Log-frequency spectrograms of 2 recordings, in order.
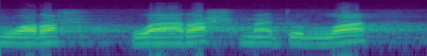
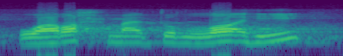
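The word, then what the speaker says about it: ورحمة الله: pasti Euro nyata dikenal jangan dibaca assalamualaikum wa rahmatullah wa barakatuh jangan tapi warohmatullohi wabarokatuh Hai ah jadi jangan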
